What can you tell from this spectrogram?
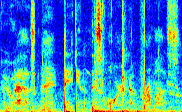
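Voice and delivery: normal talking voice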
